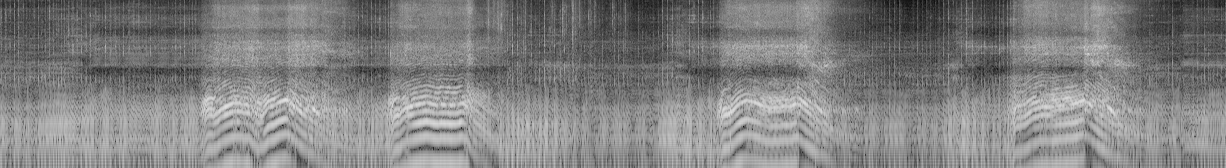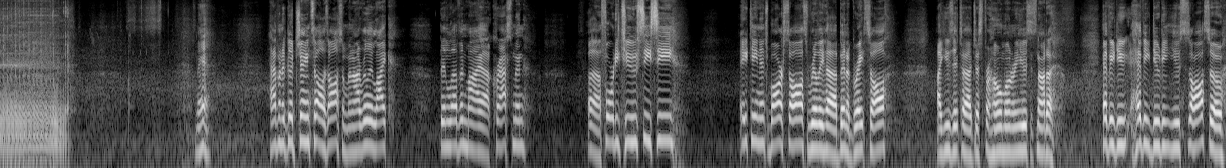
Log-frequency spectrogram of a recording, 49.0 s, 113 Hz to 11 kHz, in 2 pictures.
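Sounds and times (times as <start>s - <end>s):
chainsaw revving: 0.0s - 27.4s, 43.2s - 49.0s.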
